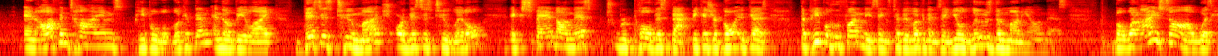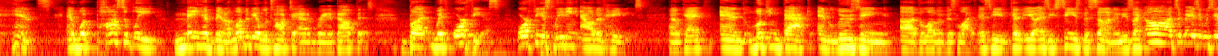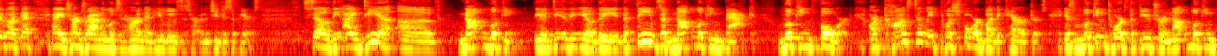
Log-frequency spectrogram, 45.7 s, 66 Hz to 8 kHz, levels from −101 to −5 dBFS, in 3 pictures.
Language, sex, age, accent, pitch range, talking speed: English, male, 30-49, American, 125-160 Hz, 215 wpm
